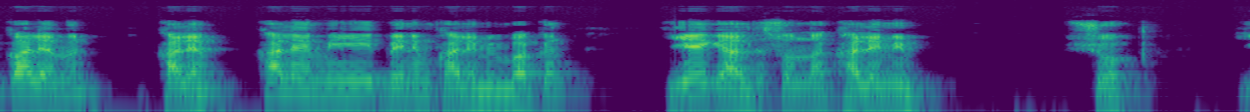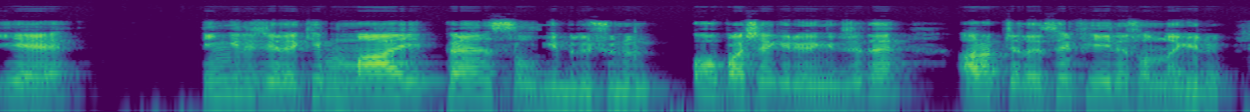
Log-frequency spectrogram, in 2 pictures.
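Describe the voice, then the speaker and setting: A man's voice: high voice, fairly quick, pushed and bright. A man teaching an exam-prep lesson step by step, chanting word lists in a sing-song melody. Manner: explains step by step, often addressing the class. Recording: dull lo-fi sound.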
